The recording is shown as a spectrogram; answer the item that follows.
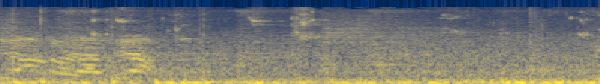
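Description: Basketball being dribbled on a hardwood court, with a few short bounces heard over the steady rumble and murmur of an arena crowd.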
